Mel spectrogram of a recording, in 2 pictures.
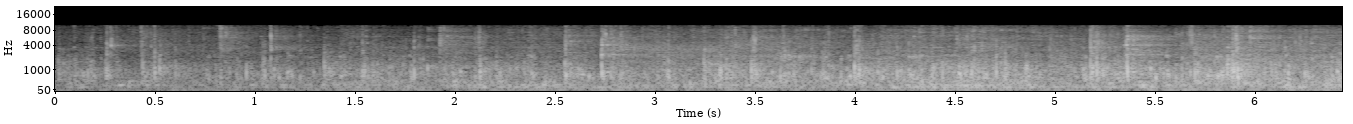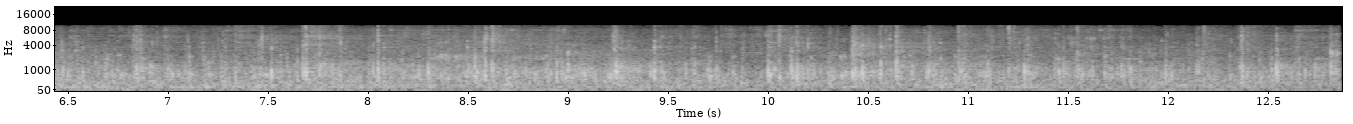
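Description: Hooves of harnessed horses clip-clop steadily after the wind has died down, against a continuous rumbling, noisy background, a dense run of hoof strikes, fairly loud throughout, with no voices.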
